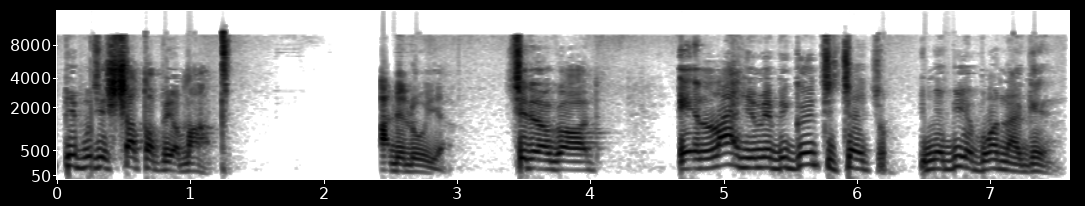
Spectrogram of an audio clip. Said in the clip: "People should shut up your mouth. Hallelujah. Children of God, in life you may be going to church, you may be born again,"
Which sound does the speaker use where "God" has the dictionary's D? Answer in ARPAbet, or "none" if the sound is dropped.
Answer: D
